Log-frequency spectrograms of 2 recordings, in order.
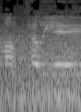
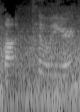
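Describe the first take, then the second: First: The name is said with a French pronunciation. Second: The name is said with an English pronunciation. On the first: The speaker calls it wrong. "not Montpellier or any other French variation" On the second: The speaker calls it right. "which we learned how to say properly"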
